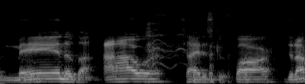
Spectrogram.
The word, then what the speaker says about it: Kaphar: the man of the hour Titus gafar did I pronounce that correctly yes you did yes you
